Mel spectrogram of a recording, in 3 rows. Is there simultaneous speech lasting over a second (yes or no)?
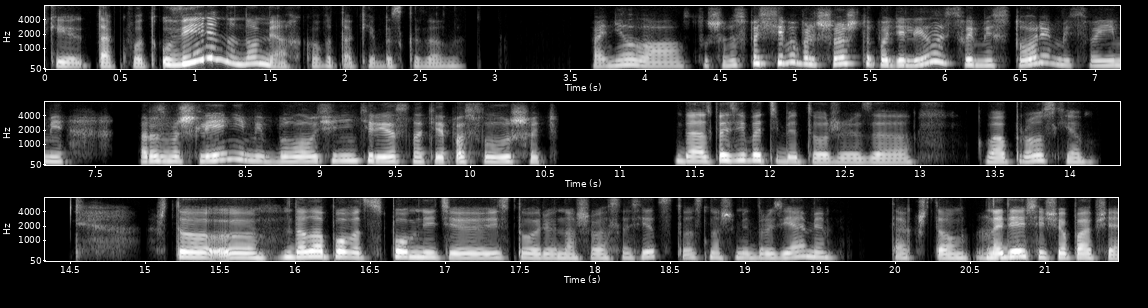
no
